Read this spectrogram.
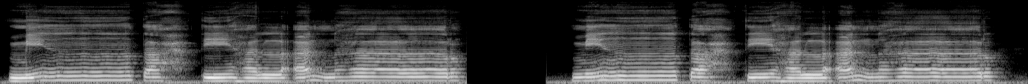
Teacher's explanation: Di sini ada nun mati bertemu ta. Maka di sini kita baca secara ikhfa, secara samar. Oke, dan kita dengungkan. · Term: ikhfa aqrab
